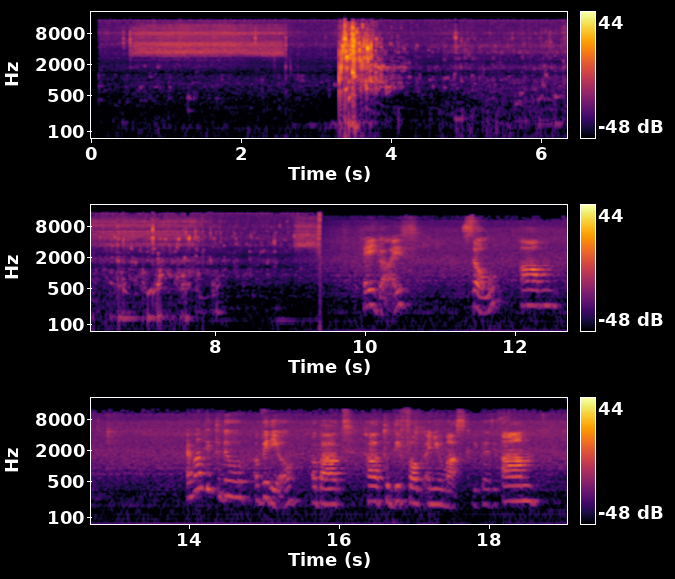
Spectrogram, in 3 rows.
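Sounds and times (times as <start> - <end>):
water gurgles: 0.1 - 9.4
water hissing: 0.2 - 9.4
water gushing: 2.5 - 9.4.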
